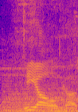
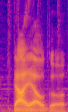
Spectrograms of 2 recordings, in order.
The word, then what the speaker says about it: Dialga: it D alga which is the way it's pronounced in all official Pokemon media Diga come forth Diga Dialga the master of time however it's very common to hear people also pronounce this as Dialga since dalga's name derives from the word diamond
